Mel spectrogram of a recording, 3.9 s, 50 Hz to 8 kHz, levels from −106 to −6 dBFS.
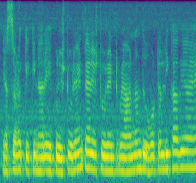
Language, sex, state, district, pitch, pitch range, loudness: Hindi, female, Bihar, Kaimur, 195 Hz, 185-205 Hz, -13 LUFS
